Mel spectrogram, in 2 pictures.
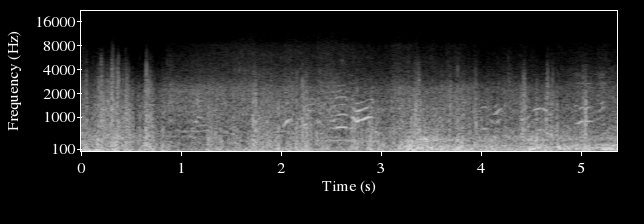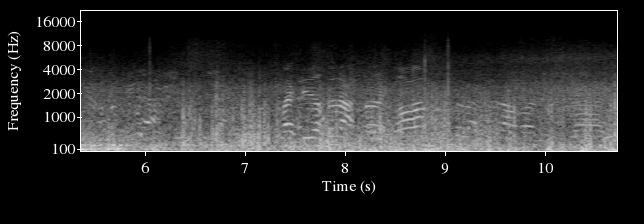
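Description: Heavy storm wind and rain as a steady rushing noise, with gusts buffeting the microphone.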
